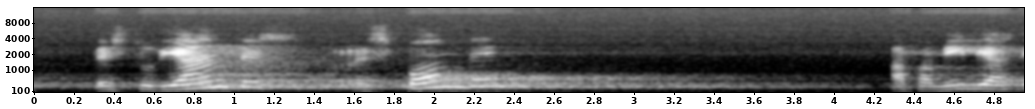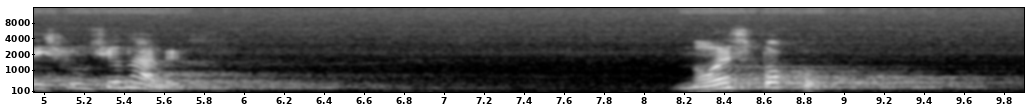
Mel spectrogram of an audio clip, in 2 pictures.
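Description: An elderly man speaks slowly and solemnly through a microphone in a large echoing hall.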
